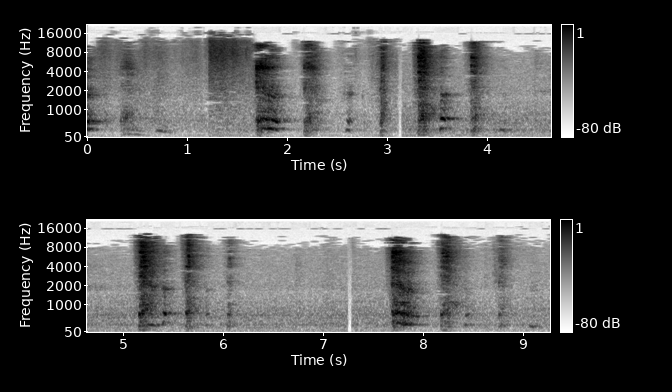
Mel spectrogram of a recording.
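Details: Persistent, non-stop coughing: about ten short, dry coughs in clusters over nine seconds with quiet gaps.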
